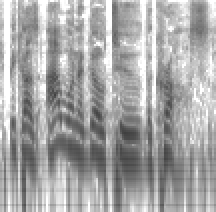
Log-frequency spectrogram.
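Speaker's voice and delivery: usual speaking voice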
